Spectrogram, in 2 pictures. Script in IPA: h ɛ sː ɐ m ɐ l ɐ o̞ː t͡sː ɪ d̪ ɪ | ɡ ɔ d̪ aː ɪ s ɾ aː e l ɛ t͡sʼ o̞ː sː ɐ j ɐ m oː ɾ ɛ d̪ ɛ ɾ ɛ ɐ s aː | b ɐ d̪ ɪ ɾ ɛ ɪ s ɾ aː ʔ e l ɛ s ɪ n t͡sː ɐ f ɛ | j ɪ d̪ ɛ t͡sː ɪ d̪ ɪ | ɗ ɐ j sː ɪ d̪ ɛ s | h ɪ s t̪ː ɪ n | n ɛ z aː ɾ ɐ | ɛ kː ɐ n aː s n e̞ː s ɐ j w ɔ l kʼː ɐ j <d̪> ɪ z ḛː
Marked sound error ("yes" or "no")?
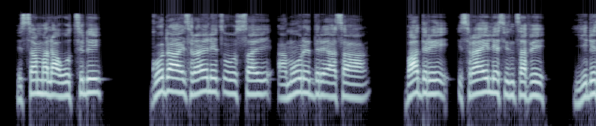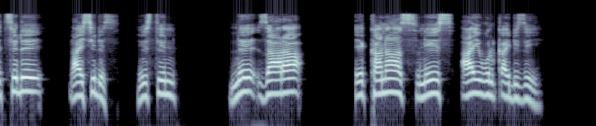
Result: no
